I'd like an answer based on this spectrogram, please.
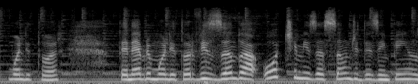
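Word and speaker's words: Tenebrio molitor: Acertei agora a pronúncia. Molitor. Tenébrio molitor.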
